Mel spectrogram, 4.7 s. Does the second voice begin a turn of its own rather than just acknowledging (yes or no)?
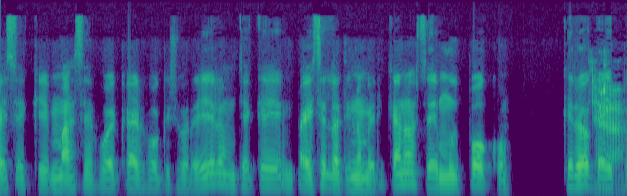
no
